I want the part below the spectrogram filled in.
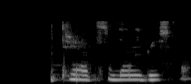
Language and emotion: Russian, neutral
